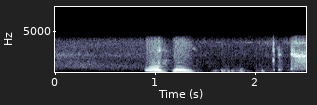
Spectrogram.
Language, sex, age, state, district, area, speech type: Santali, male, 30-45, Jharkhand, Seraikela Kharsawan, rural, conversation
